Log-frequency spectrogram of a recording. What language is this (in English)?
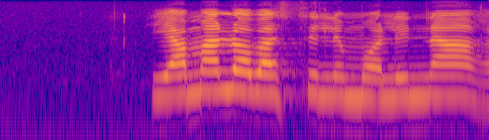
Northern Sotho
